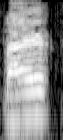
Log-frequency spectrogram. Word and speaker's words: Schneier: Is that how you pronounce his name, Bruce Schneier? – Schneier.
